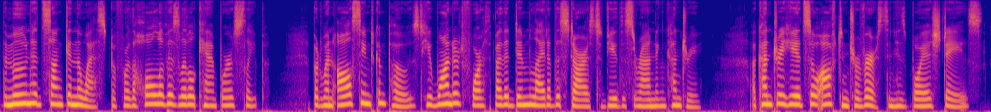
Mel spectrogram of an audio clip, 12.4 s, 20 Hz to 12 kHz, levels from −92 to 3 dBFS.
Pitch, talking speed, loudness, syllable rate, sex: 230 Hz, 225 wpm, -18 LUFS, 5.8 syllables/s, female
